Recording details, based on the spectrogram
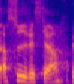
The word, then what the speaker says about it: Assyriska: I mean, so it's pronounced Assyriska because an Assyrian person is Assyrisk in Swedish.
